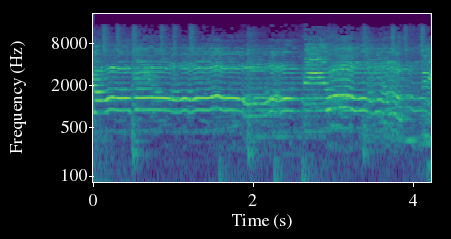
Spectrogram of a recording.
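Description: Taiwanese opera singer holding a long, wavering sung note through a PA microphone, the pitch bending down near the end. A few sharp percussion knocks sound behind the voice.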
